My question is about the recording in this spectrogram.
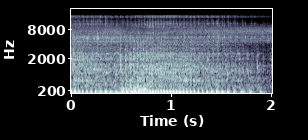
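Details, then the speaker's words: Hero Splendor BS6 motorcycle with check engine light on, after reconnecting an unplugged socket; small uneven lumpy firing, brief surge, then pulses slow and die out, repeatedly stalling; won't hold idle. "उसके बाद भी अब मैं पहले आपको एक बार start करके दिखाता हूँ। गाड़ी हमारी जो है देख सकते हो बार बार बंद हो रही"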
